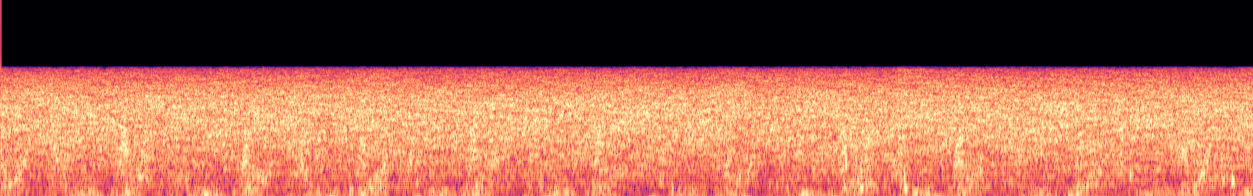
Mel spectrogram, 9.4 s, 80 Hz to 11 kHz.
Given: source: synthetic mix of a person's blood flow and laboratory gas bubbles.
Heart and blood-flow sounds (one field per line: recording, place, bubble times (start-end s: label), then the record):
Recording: Doppler ultrasound of blood flow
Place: precordium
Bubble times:
6.29-6.60 s: bubbles
6.72-6.93 s: bubbles
From the record:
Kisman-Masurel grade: 113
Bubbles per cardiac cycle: 1 to 2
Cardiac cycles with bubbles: 1 to 10%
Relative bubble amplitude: loud (0.450 to 0.775)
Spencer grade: 1 (occasional bubble signal discernible with the cardiac motion signal, with majority of cardiac periods free of bubbles)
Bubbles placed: anywhere in the cardiac cycle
